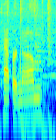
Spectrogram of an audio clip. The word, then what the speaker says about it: Capernaum: want to talk down there more the correct pronunciation is kaepernum and here is ancient ruins all stone carvings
